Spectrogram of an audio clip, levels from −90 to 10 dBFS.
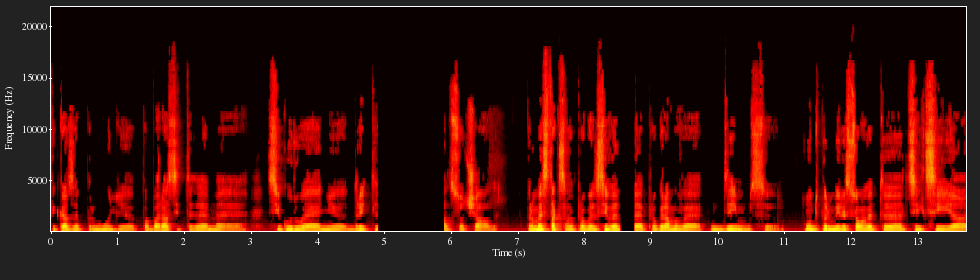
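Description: At 4.90 s a digital wireless dropout cuts in: the radio link loses more data than the receiver can repair, so it mutes the speech, holding near silence for about 1.01 s until 5.91 s. A second, shorter dropout follows at 8.54 s, lasting 226 ms to 8.77 s. Each is a clean hole with only a very quick fade at its edges, with no crackle, hiss or noise burst before or after.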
